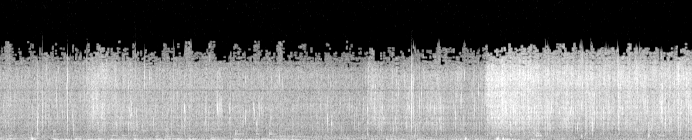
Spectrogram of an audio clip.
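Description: Tapioca-dough pieces being dropped into hot oil and fried spice paste in a black iron pan, sizzling steadily. The sizzle grows louder about seven seconds in as more pieces go in.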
